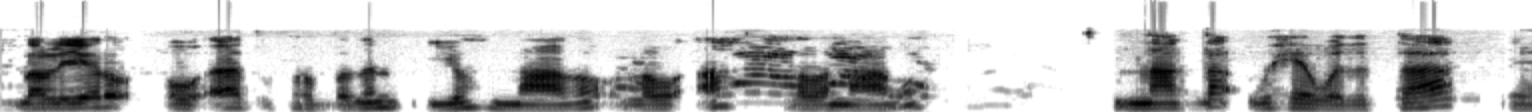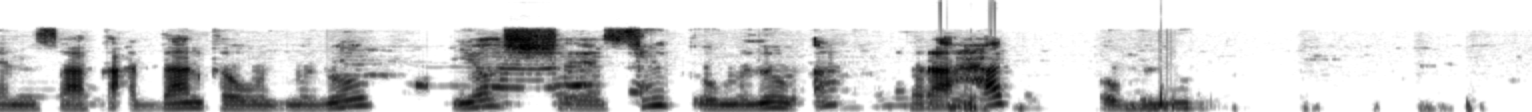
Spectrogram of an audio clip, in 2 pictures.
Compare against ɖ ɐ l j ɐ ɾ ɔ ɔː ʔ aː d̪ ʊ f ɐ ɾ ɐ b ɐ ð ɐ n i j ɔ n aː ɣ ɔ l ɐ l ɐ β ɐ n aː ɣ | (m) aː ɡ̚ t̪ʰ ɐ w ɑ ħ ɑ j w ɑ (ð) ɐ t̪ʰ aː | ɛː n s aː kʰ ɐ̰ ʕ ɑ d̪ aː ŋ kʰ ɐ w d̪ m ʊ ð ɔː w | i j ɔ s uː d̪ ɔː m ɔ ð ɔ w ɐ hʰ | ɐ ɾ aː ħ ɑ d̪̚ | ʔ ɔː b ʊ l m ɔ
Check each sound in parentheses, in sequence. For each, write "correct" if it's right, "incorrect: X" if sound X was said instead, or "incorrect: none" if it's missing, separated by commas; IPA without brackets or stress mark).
incorrect: n, correct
